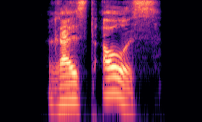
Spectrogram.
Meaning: inflection of ausreißen: 1. second/third-person singular present 2. second-person plural present 3. plural imperative
- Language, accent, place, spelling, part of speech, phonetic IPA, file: German, Germany, Berlin, reißt aus, verb, [ˌʁaɪ̯st ˈaʊ̯s], De-reißt aus.ogg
